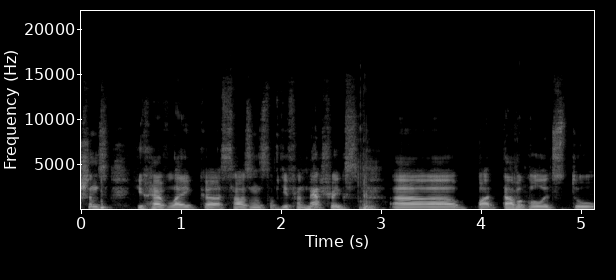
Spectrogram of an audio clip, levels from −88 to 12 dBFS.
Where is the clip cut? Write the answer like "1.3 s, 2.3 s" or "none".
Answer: none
